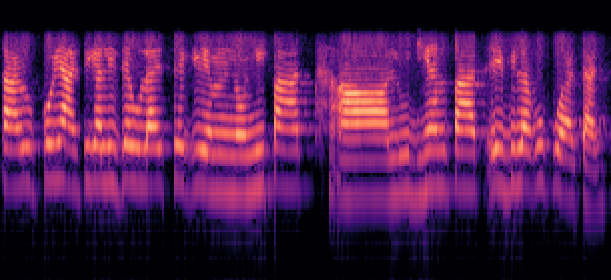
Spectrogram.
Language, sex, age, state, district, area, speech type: Assamese, female, 45-60, Assam, Nagaon, rural, conversation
